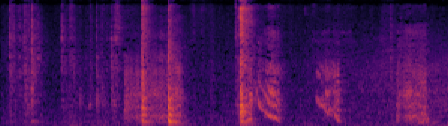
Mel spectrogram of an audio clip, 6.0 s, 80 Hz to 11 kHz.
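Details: Crow behaving like a nestling after receiving water, recorded 29 March 2018; scratchy, downward-sweeping begging calls mixed with sharp clicks and tapping sounds.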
